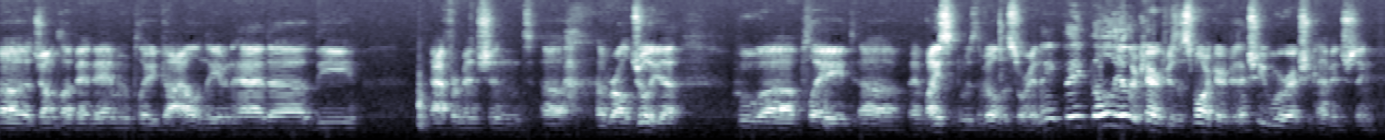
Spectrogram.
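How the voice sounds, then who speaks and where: A man chatting and debating casually as a co-host, with a halting, rambling, sweary fan's enthusiasm. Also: fairly low pitch. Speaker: co-host of a movie ranking show. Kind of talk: casual chat and debate among friends. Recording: echoey room, distant from the mic.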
